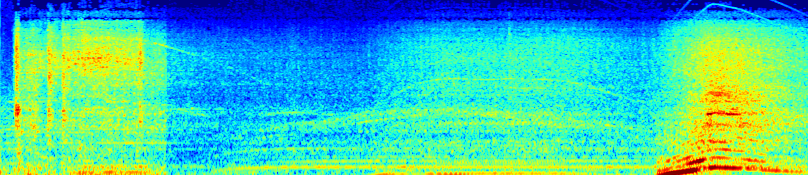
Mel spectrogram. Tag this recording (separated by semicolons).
car; drive; engine; motor; starting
